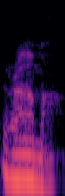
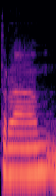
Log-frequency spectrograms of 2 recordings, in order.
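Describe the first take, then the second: First: The word ends with an a vowel. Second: The word ends on the consonant, no vowel. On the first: The speaker calls it right. "It's Rama" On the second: The speaker calls it wrong. "Not Ram either"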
